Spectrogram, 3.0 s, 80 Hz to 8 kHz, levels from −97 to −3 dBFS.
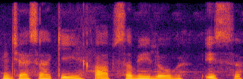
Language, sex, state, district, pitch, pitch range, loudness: Hindi, male, Himachal Pradesh, Shimla, 145 Hz, 140-160 Hz, -18 LUFS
